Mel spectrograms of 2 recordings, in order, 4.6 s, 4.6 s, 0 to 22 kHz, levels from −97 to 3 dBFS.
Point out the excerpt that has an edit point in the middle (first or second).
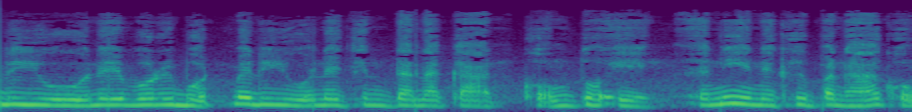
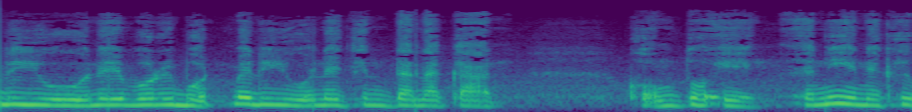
first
